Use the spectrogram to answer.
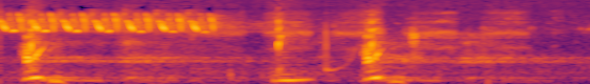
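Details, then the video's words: American Bittern pumperlunk call, loud and carrying far in calm weather: deep gulping low notes with sharp clicks, heard alongside a high, fast trill from another bird early on. "it's a three-syllable pumperlunk, or there's some other"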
